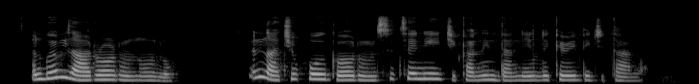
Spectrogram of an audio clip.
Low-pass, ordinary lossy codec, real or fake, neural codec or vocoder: 9.9 kHz; none; fake; autoencoder, 22.05 kHz, a latent of 192 numbers a frame, VITS, trained on one speaker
